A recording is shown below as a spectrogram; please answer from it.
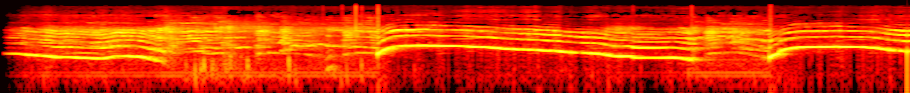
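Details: Pet Siberian Husky singing along to a recording of huskies singing: long, loud, tonal howls, the first sagging slowly downward, then two more that leap up and glide gradually down, with a faint steady hum beneath.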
